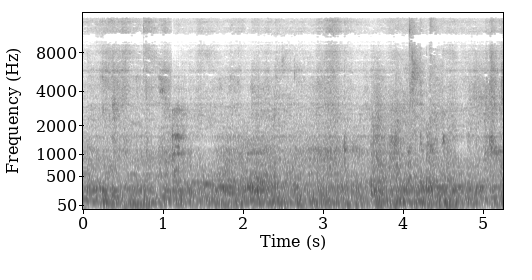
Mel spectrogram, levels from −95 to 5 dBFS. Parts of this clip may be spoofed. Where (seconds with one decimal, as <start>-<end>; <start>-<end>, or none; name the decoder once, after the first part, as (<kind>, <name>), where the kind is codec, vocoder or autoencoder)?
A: 0.0-3.9 (codec, SNAC); 4.5-5.3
